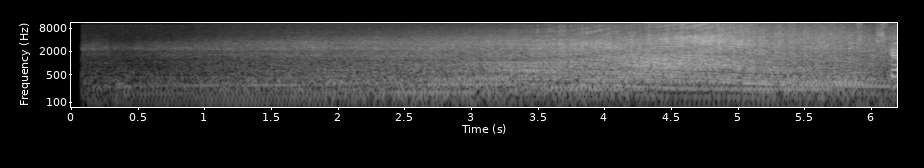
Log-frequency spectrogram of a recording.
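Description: Race car engines growing steadily louder as they approach, their pitch falling in the second half as they pass by.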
